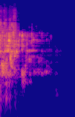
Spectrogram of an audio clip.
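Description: Dissolved tamarind water poured into a soya curry makes a brief, close splashing trickle lasting under a second before it stops.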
